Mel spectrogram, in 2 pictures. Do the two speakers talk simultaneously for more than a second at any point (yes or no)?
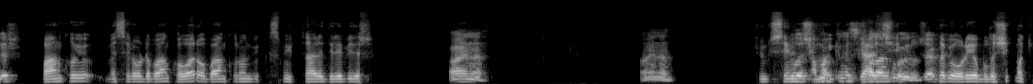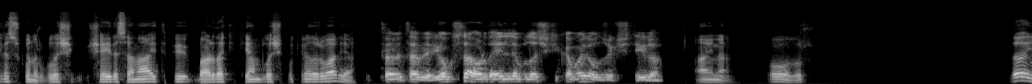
yes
